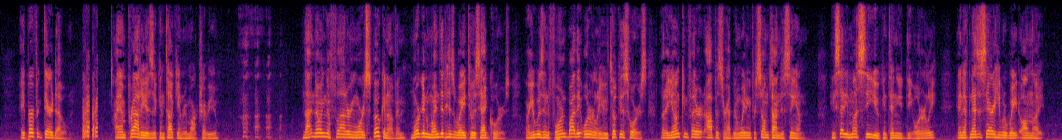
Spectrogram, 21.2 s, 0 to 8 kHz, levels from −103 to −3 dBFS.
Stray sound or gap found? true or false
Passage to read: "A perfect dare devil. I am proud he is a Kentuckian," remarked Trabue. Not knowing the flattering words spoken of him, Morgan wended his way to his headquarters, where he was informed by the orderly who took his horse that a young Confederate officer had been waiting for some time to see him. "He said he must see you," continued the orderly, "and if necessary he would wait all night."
true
